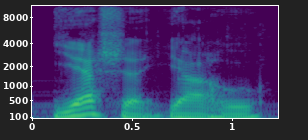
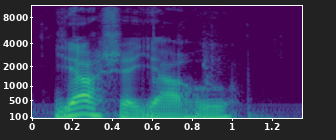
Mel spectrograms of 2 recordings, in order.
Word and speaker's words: Yashayahu: name prophets like Isaiah the anglicized transliteration of yesha yahu in the modern Hebrew but Yasha yahu in the ancient Zechariah is the anglicized transliteration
